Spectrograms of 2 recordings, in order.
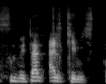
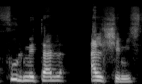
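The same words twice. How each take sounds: First: The name is said with English pronunciation. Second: The name is said with French pronunciation. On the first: The speaker calls it right. "quand on aime bien l'anglais, on devrait dire plutôt" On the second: The speaker calls it wrong. "c'est comme ça que je prononce"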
